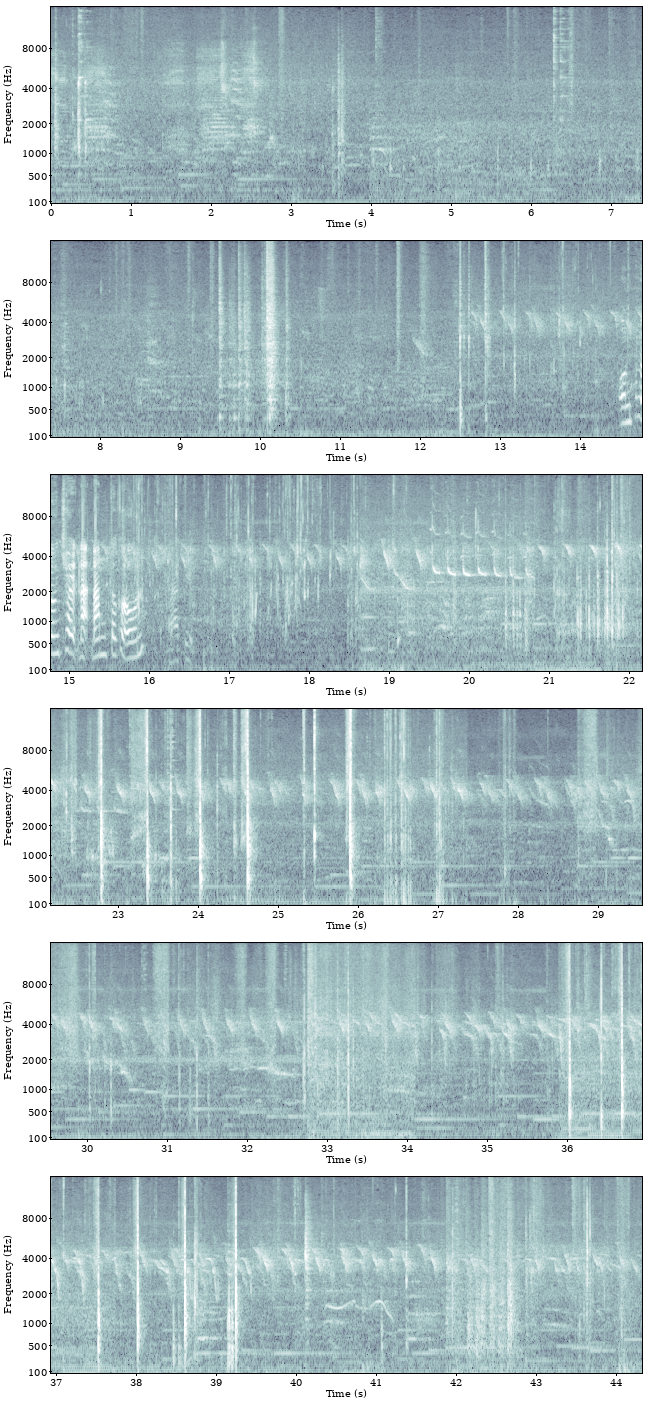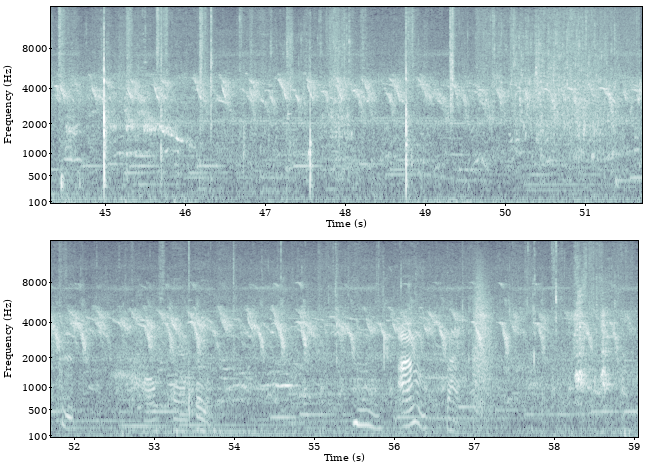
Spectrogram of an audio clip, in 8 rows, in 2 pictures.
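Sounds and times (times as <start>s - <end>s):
chickens clucking: 0.0s - 4.4s, 18.4s - 59.0s
knife chopping on wooden board: 22.4s - 28.0s, 36.0s - 39.4s.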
